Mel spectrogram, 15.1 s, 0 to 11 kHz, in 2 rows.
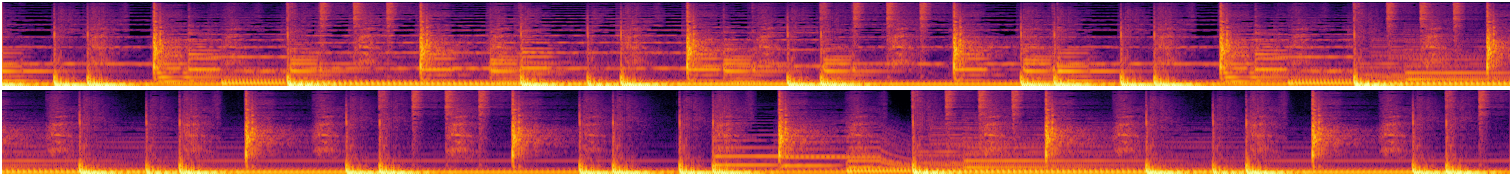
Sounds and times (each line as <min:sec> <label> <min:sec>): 0:00.0 Hip Hop BACKGROUND 0:15.0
